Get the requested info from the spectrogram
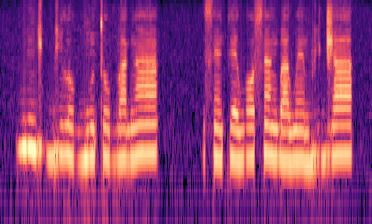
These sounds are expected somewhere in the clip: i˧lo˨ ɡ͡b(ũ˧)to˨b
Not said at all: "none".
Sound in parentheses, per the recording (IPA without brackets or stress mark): ũ˨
